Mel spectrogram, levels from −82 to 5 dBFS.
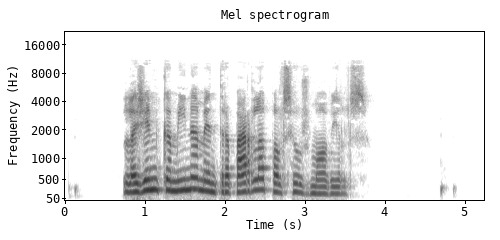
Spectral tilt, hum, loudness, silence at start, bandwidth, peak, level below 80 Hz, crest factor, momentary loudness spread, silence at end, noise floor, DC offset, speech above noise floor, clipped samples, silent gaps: -5.5 dB/octave; none; -21 LUFS; 0.75 s; 10.5 kHz; -2 dBFS; -64 dBFS; 20 dB; 13 LU; 1.5 s; -84 dBFS; under 0.1%; 63 dB; under 0.1%; none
